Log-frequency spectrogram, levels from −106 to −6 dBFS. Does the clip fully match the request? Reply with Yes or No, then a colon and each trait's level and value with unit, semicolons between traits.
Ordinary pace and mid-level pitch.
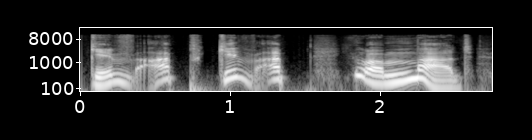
Yes: average, 155 wpm; medium, 180 Hz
